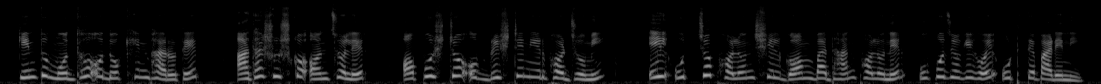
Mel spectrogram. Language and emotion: Bengali, neutral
